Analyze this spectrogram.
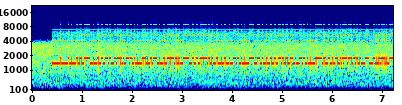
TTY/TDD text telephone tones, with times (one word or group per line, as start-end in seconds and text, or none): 0.7-1.9 251884
2.0-2.7 631
2.9-3.4 58
3.5-4.0 11
4.2-5.3 901820
5.5-6.3 3723
6.5-7.2 …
